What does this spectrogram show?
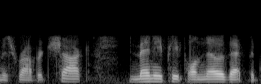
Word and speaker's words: Schoch: to clarify my my last name is Robert shock many people know that but then they want to misspell it and put a K on the end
